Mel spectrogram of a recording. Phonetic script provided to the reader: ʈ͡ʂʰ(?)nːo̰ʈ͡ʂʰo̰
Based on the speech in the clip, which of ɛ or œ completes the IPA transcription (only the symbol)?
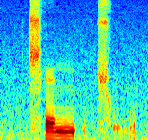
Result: ɛ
